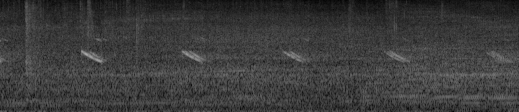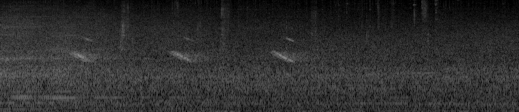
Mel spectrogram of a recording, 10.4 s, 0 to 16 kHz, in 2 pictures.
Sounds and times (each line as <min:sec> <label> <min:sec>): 0:00.0 pedestrian crossing 0:10.3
